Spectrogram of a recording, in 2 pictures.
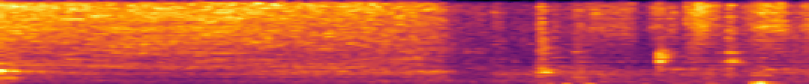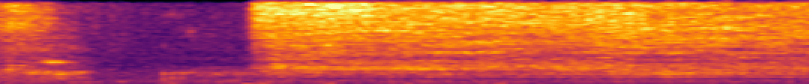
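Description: Aerosol cooking spray hissing in two long bursts as it coats a cake pan, with a few light knocks between the bursts.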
